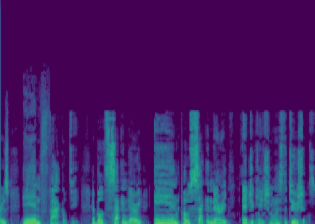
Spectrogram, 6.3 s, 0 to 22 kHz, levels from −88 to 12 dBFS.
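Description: An adaptive stream switched down to a lower bitrate at 0.98 s and stayed there until the end of this speech recording, most likely because the connection slowed. The change is abrupt and leaves no gap. From that point nothing is left above 11.1 kHz, and the upper range thins, with more codec artefacts. That sound fits a move from a full-rate AAC stream near 96 kbit/s to HE-AAC near 12 kbit/s.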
